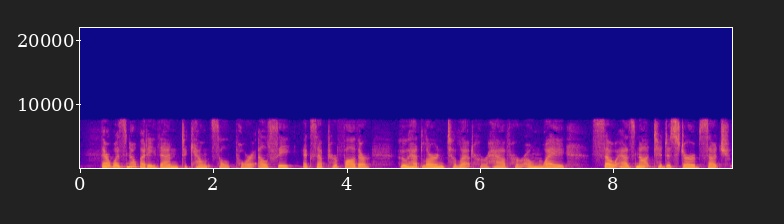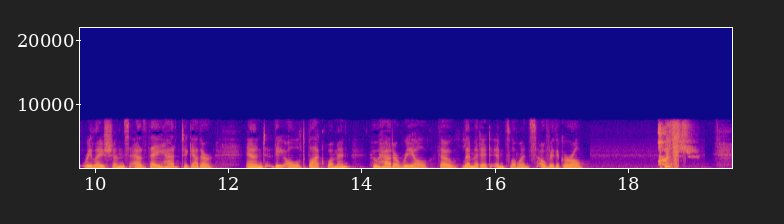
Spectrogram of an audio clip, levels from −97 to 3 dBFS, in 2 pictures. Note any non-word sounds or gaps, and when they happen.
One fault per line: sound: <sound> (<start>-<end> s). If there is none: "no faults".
sound: sneeze (18.4-19.1 s)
